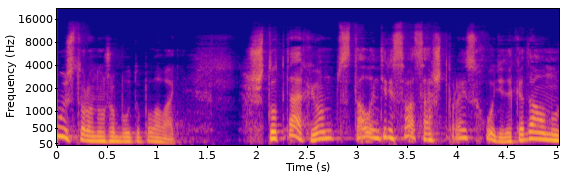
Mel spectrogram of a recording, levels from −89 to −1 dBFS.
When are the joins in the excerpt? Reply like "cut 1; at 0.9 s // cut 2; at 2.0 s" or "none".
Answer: cut 1; at 2.3 s // cut 2; at 3.9 s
